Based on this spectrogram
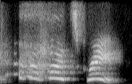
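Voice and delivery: hammed-up fake happiness with a laugh; mock fake cheer. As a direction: parody a forced, everything's-fine chirp. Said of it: "if we were always like".

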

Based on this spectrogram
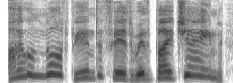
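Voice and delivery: high, loud affronted refusal; imperious lady, voice pushed high; haughty indignant mother. A narrator's reading. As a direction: declare it with injured dignity. Mother refuses child's interference.

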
